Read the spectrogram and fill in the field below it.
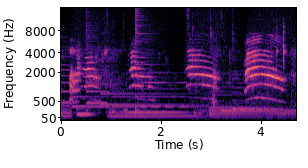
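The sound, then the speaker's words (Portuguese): A cat meows repeatedly, four drawn-out, rising-and-falling cries at a steady pace, clear over a low, constant hum in the background. “O gato tá, pelo menos.”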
